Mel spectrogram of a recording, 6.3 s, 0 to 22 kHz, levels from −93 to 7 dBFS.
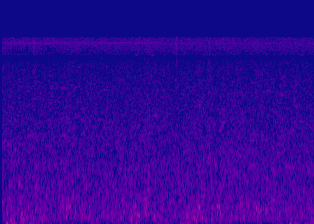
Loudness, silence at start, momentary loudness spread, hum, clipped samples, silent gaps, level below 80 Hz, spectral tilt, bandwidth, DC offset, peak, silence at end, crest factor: -62 LUFS; 0.05 s; 2 LU; none; under 0.1%; none; -78 dBFS; -3 dB/octave; 11.5 kHz; under 0.1%; -38 dBFS; 0 s; 26 dB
